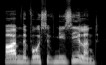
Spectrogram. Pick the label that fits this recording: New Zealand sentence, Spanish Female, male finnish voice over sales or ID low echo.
New Zealand sentence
